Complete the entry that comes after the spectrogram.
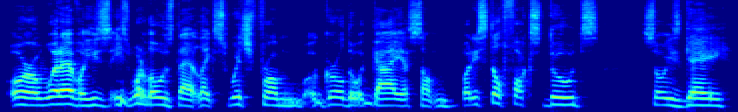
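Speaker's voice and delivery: low-pitched New York sports fan; loud New York accent. Acted. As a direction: hold forth in a New York accent at the ballgame. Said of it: "somebody with that accent, just talking loudly".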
